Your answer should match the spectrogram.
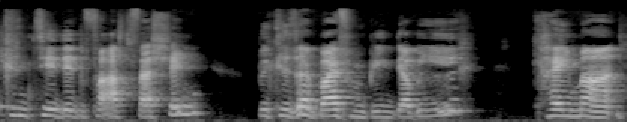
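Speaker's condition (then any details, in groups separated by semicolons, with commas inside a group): Cerebral palsy; uses wheelchair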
